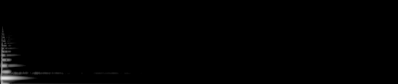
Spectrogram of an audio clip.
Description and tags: Tonic Short Electronic Effect
This is a short electronic effect sample. It was created using the electronic VST instrument Micro Tonic from Sonic Charge. Ideal for constructing electronic drumloops...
